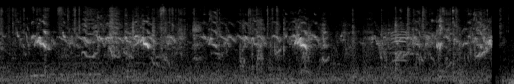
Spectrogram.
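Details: Breeding pair of budgerigars giving softer warbling chatter, high scratchy notes with a few sharp whistled chirps, continuous, then cut off abruptly near the end.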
